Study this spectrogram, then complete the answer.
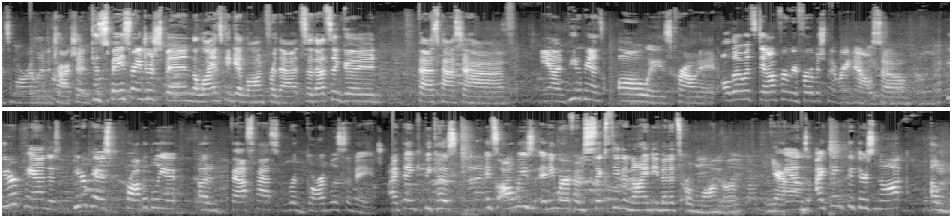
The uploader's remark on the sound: we are reporting live from Columbia Harbor House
